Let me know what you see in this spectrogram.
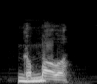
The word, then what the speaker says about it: Каббала: И все, что я могу добавить к э, сказанному тогда, ранее, я могу сказать, что Каббала, или иногда в оккультно исторической практике делается ударение на другом слоге – Каббала.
